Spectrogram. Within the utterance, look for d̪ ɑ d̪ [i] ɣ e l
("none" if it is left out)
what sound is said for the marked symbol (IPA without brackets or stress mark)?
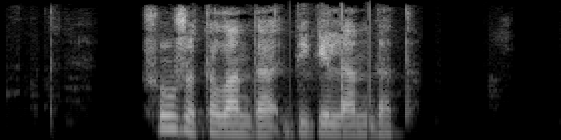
i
